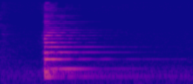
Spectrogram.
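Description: A short, quiet violin note on the E string sounds briefly with a quick attack, then tapers away within a second.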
